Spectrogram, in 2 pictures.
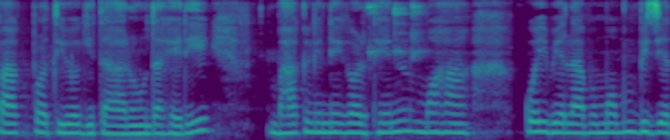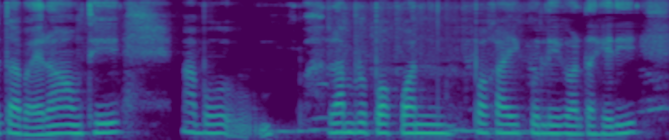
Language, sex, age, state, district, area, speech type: Nepali, female, 30-45, West Bengal, Kalimpong, rural, spontaneous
